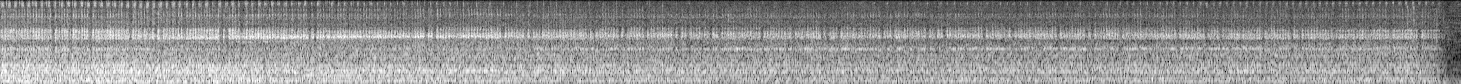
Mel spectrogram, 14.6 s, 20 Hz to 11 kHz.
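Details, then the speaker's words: Defective Corsair H100 liquid CPU cooler: dense, rough whirring with a fast rattle from the pump and a steady high whine from one fan with a grinding bearing; the pump's fan controller also didn't respond. "the problems I encountered with first unit were first the pump rattling noise then one of the fans was making a grinding noise"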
